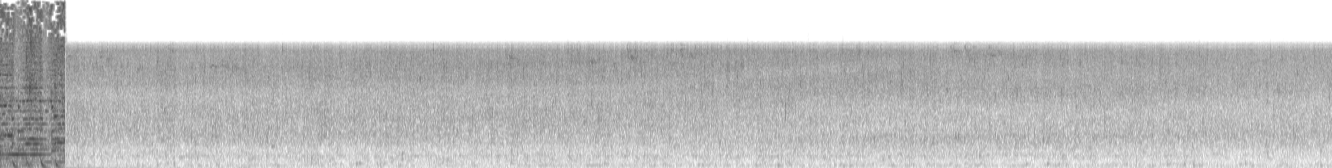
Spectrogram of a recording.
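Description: Music cuts off about a second in, leaving a small shallow stream rushing and splashing over rocks and pebbles, a steady water sound.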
